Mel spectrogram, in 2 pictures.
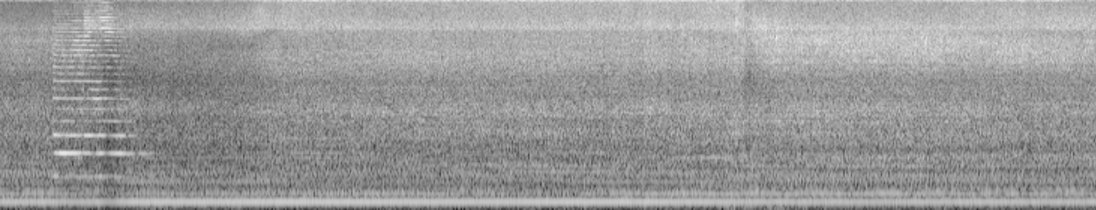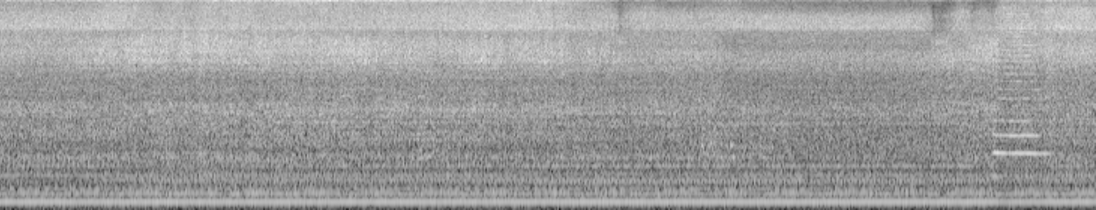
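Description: Aboard a moving diesel passenger train: a steady low drone of the engine and running gear, with two short horn toots, one about a second in and one near the end.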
